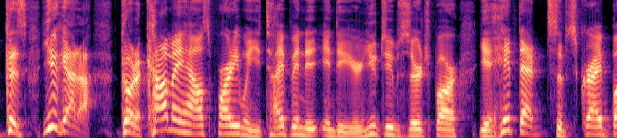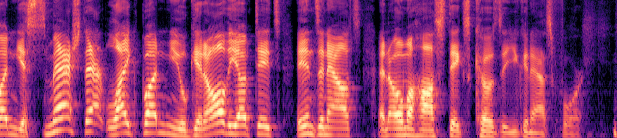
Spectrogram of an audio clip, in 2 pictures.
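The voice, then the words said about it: Exaggerated hyped YouTuber voice. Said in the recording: “putting on my embarrassing YouTuber voice.”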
